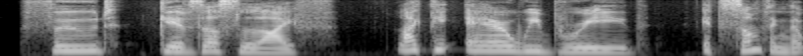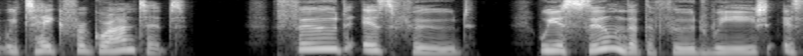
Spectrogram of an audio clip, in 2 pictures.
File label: Narration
